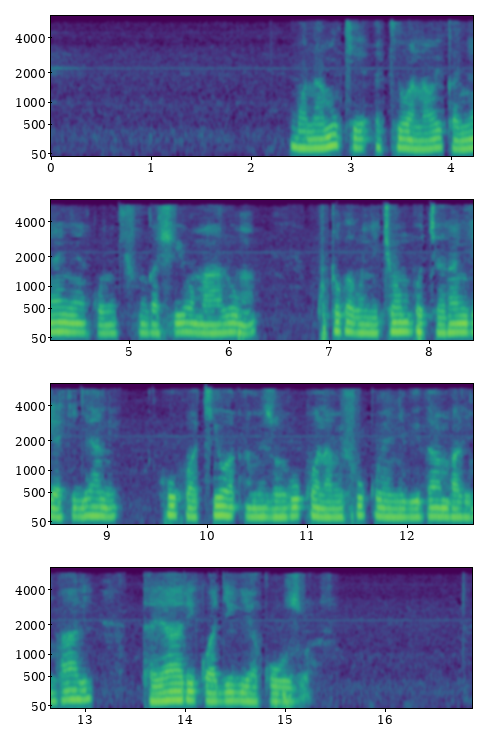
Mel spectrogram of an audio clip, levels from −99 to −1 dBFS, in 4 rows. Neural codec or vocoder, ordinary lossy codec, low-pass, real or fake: none; AAC, 24 kbps; 5.4 kHz; real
